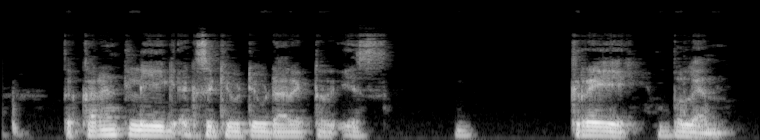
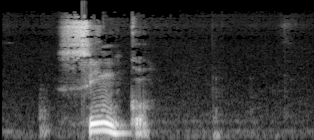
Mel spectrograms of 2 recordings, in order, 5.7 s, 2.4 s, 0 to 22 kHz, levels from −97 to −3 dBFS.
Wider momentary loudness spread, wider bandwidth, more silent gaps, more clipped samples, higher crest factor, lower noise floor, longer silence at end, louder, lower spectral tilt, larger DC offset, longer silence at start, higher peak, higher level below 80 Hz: about the same, 21 LU vs 19 LU; second, 9.2 kHz vs 16 kHz; neither; neither; about the same, 18 dB vs 18 dB; first, -79 dBFS vs -57 dBFS; second, 0.25 s vs 1.25 s; second, -21 LUFS vs -11 LUFS; first, -7 dB/octave vs -4 dB/octave; neither; second, 0.1 s vs 0.45 s; second, -4 dBFS vs 0 dBFS; first, -46 dBFS vs -56 dBFS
